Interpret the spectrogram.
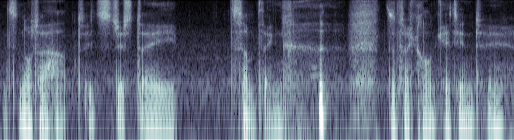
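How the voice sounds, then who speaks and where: A man giving relaxed, soft-spoken, low-key ASMR commentary as he plays a video game, close to the mic. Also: measured pace, vocal fry, a little hiss or hum. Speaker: gaming ASMR host.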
